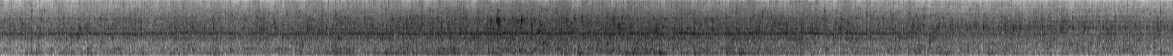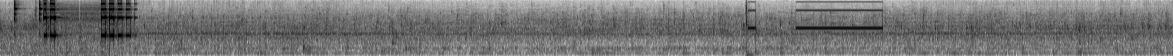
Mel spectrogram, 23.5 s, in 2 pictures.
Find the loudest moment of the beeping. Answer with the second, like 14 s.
13 s.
